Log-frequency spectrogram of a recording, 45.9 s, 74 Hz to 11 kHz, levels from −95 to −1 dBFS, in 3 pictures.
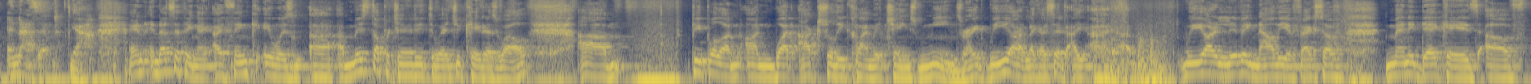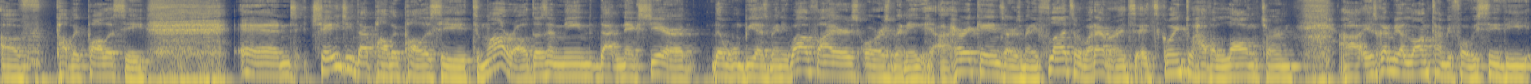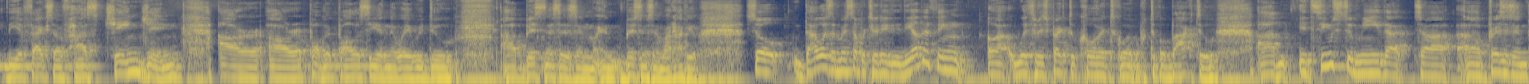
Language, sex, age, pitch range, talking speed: English, male, 30-49, 100-120 Hz, 195 wpm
